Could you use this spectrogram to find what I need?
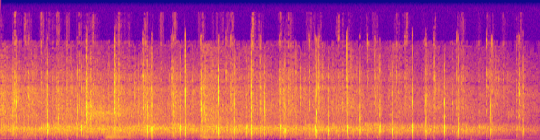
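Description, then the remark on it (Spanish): Sustained applause from a festival audience as a band is received on stage, a dense steady patter of many hands clapping at an even loudness for several seconds, with faint low tones and murmurs underneath. “Y como no, también para recibir en este escenario, que continúe el aplauso para, en este caso, ….”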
